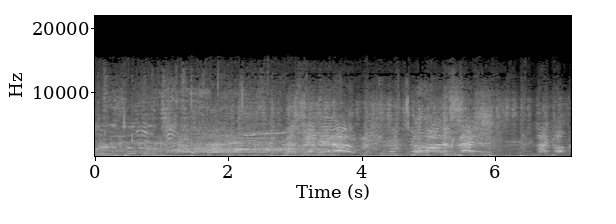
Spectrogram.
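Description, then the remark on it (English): A large crowd cheers and shouts steadily for several seconds as camogie players enter and process up to the stage, a loud, dense roar of many overlapping voices with scattered whoops rising above it and a low hum underneath. “Then the Camogues come in and the crowd parts as they process up to the stage.”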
